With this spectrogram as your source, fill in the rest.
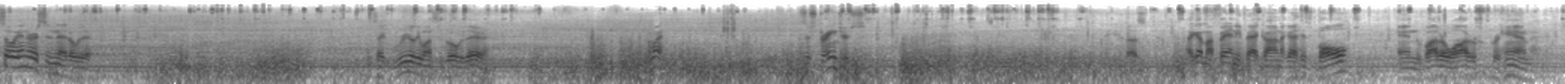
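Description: A small dog's paws patter softly on pavement.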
